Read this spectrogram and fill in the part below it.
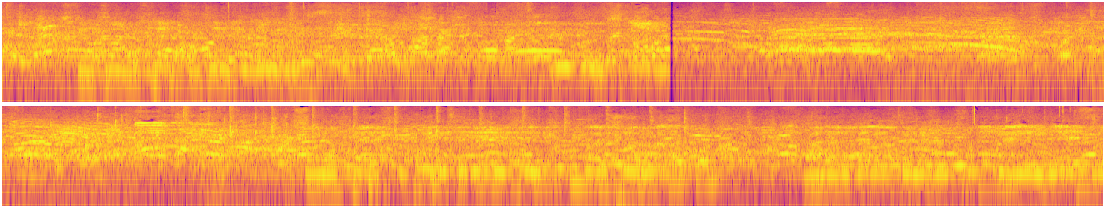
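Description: A large crowd cheers and chatters outdoors.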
